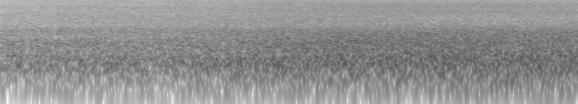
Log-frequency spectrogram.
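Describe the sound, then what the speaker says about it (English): A river flowing past a salmon fishery makes a steady, loud rushing wash that stays even throughout, with no voices over it. "I just thought I'd come down to the river"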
